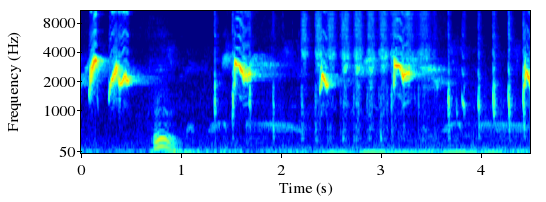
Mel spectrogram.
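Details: Clear-voiced red-whiskered bulbul singing and chattering: two sharp whistled notes open, followed by loud slurred whistles about every second and scattered clicking ticks, with one short low voiced sound early on.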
